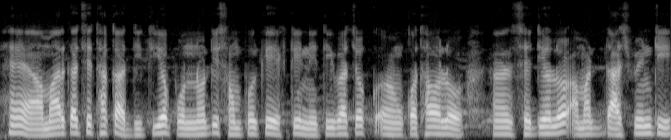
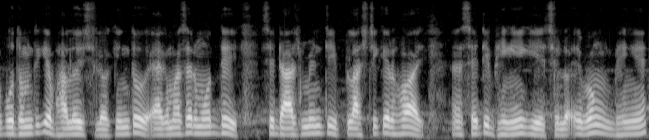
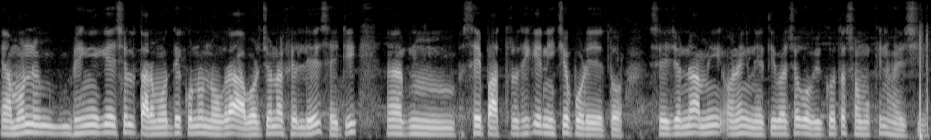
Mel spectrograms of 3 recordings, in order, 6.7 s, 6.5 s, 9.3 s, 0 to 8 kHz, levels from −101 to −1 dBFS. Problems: none marked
